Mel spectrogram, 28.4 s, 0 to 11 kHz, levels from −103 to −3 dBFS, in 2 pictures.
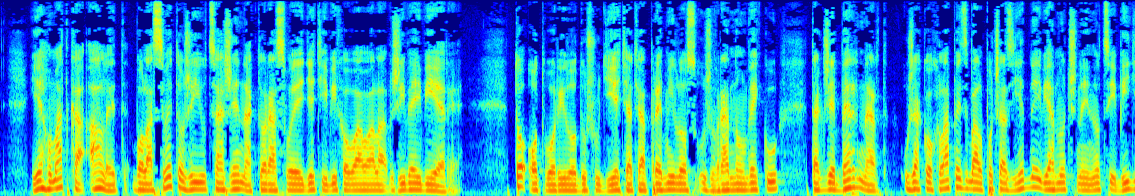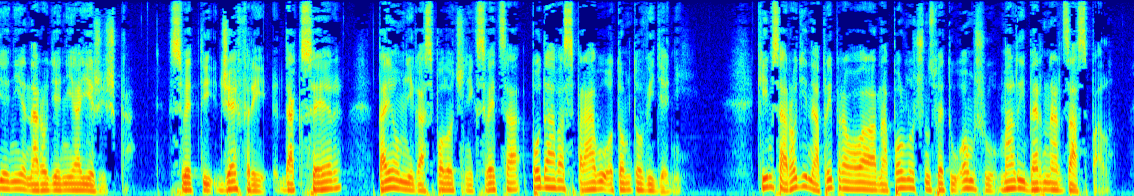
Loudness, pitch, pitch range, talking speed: -26 LUFS, 110 Hz, 105-125 Hz, 125 wpm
